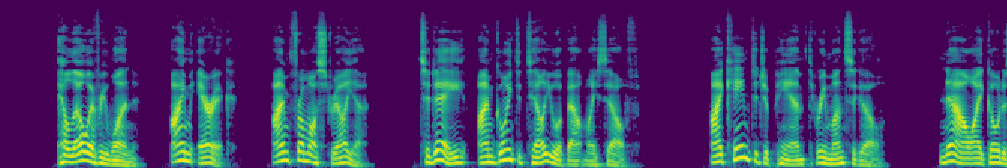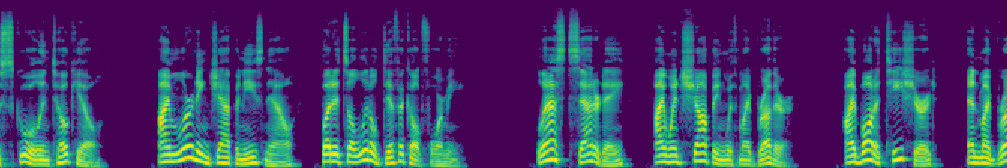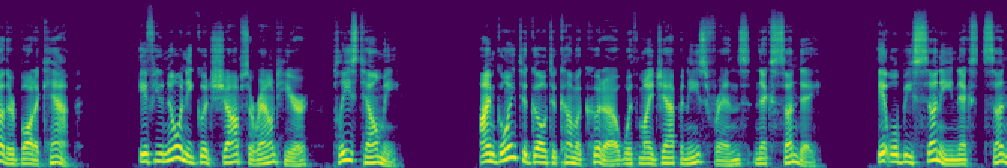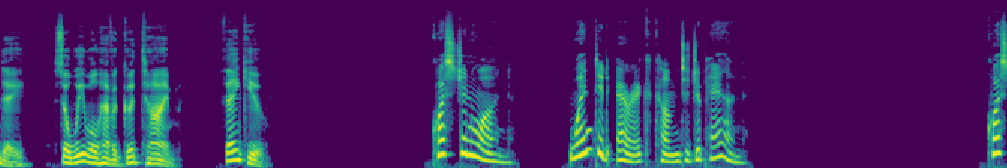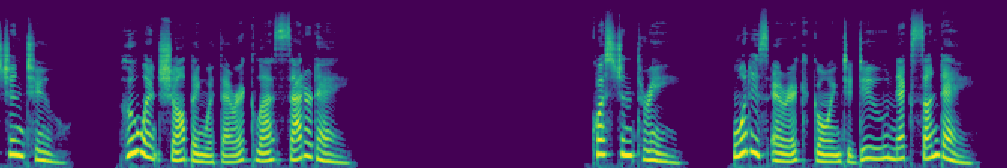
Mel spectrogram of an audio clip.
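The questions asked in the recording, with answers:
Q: When did Eric come to Japan?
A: 3 months ago

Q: Who went shopping with Eric last Saturday?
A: His brother

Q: What is Eric going to do next Sunday?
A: Go to Kamakura with his Japanese friends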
